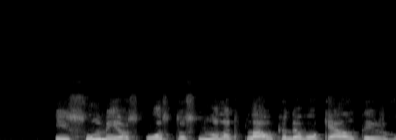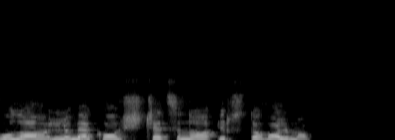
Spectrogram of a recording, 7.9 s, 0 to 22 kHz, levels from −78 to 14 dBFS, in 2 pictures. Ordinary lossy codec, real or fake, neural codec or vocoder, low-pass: Opus, 16 kbps; real; none; 7.2 kHz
